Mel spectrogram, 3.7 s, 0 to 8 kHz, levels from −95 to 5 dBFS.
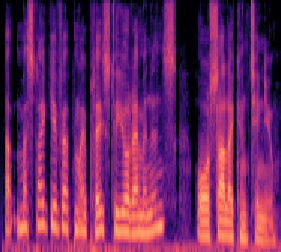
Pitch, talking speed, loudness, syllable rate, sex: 155 Hz, 210 wpm, -21 LUFS, 6.1 syllables/s, male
